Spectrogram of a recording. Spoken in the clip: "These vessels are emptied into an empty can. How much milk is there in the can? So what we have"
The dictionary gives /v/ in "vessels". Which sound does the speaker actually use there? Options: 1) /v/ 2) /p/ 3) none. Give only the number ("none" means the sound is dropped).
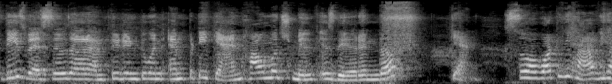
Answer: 1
